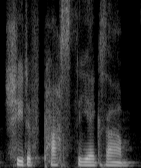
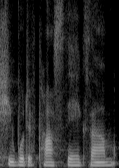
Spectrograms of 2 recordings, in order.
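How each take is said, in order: First: She would is contracted quickly into she'd. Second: She would is said as two full words. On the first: "if you're go- speaking really fast, listen" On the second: "you can say she would have passed the exam"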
